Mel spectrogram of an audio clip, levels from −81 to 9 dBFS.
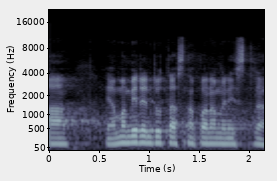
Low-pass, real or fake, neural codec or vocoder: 10.8 kHz; fake; codec, 24 kHz, 3.1 kbps, DualCodec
